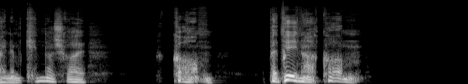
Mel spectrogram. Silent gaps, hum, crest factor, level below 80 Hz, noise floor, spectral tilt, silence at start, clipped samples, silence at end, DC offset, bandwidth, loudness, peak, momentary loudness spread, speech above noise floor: none; none; 18 dB; -52 dBFS; -90 dBFS; -6.5 dB/octave; 0 s; under 0.1%; 1.1 s; under 0.1%; 16 kHz; -17 LUFS; 0 dBFS; 14 LU; 73 dB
